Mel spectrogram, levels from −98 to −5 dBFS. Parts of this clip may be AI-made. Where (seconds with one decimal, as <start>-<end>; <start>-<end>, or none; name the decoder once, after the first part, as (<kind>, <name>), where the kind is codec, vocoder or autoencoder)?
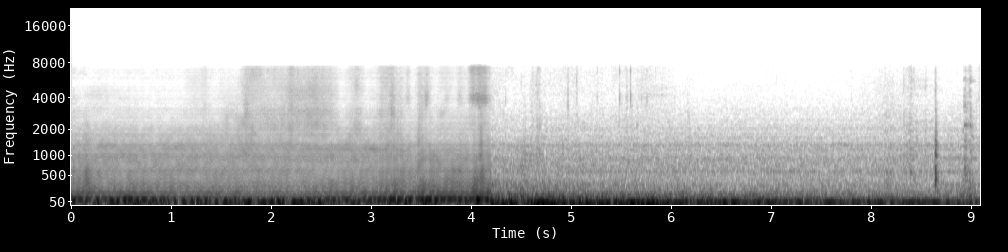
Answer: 0.0-4.2 (vocoder, Vocos)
